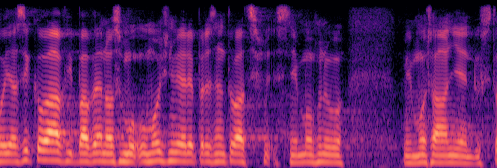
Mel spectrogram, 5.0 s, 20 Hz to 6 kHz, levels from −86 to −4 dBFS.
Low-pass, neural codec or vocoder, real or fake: 5.4 kHz; none; real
